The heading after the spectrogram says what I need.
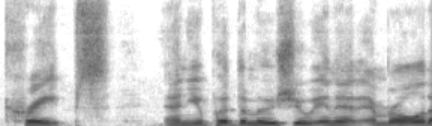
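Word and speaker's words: moo shu: blue shoe mushu uh mushu is a chinese dish and it's moo like cow followed by shoe not spelled like shoe but pronounced like shoe and it is a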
